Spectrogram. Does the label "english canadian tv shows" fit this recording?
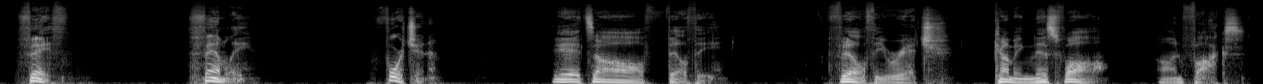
Yes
